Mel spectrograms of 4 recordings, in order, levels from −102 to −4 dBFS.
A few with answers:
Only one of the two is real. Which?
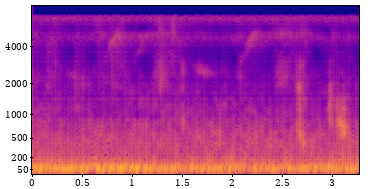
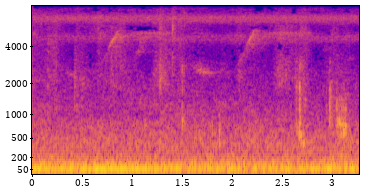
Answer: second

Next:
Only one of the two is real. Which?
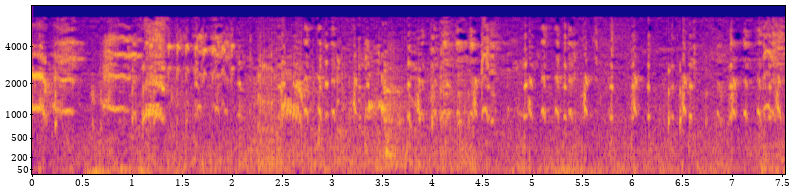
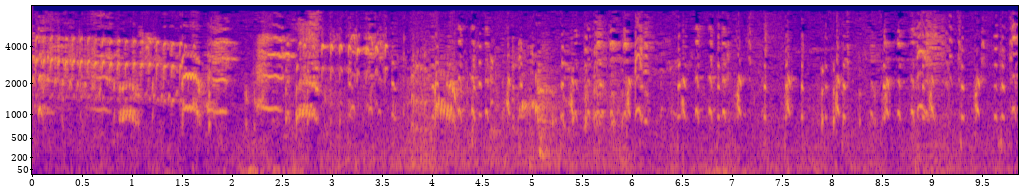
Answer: second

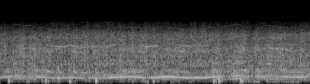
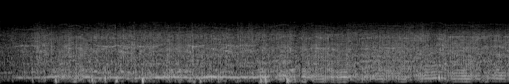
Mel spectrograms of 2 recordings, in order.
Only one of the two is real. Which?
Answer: first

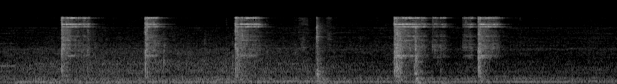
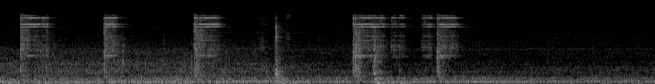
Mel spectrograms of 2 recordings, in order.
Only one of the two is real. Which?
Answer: second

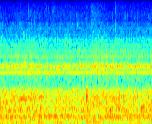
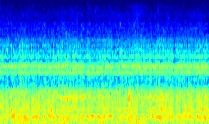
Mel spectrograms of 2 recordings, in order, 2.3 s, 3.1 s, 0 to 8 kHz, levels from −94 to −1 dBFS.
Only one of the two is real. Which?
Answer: first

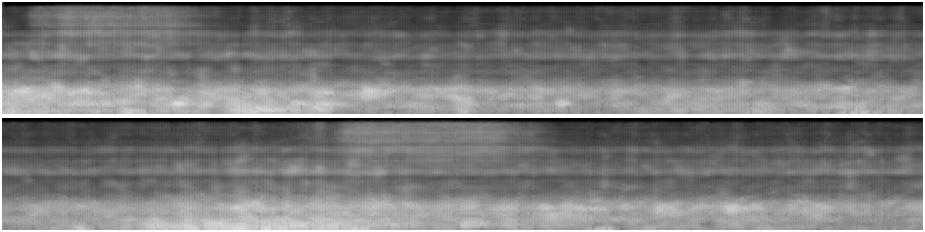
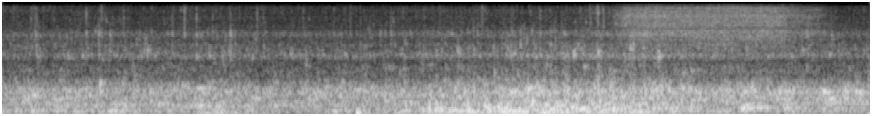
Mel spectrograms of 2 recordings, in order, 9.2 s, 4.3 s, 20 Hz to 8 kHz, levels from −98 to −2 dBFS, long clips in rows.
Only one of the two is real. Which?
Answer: second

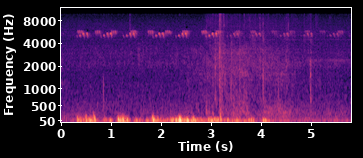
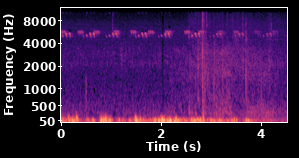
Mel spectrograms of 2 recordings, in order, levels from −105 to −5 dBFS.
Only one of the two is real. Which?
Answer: second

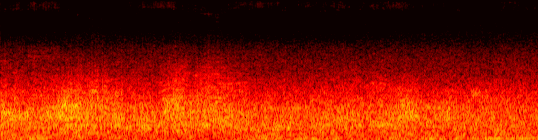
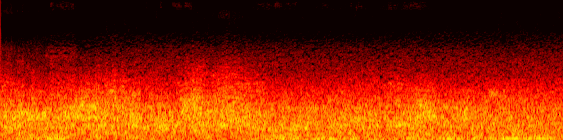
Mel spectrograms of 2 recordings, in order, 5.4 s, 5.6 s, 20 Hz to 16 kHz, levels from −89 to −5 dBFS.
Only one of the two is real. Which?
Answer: second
